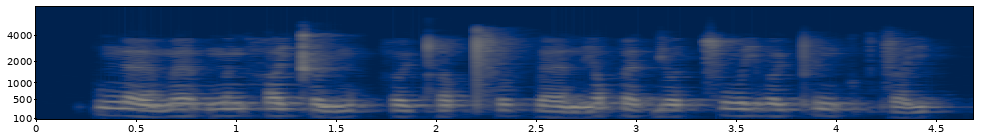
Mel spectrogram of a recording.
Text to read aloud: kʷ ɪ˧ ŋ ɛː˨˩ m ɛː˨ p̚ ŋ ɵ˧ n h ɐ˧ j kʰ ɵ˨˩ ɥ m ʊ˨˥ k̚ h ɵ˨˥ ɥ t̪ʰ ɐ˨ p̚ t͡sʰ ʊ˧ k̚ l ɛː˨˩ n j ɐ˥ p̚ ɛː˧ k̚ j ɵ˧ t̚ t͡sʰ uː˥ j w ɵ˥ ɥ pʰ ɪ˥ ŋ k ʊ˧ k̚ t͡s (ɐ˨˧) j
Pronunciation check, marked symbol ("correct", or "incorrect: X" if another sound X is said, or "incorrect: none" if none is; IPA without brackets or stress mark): correct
